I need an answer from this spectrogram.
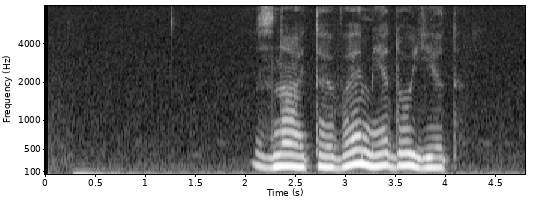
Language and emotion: Russian, neutral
